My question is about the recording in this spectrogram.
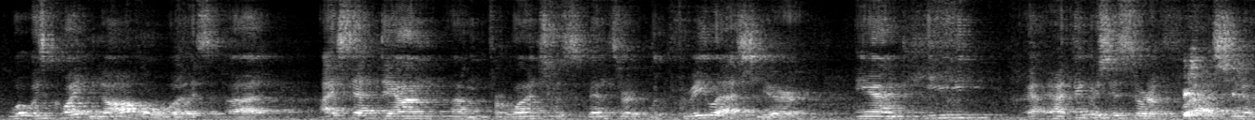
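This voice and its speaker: A man moderating a panel discussion on stage, explaining in long, winding sentences. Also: medium pitch. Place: stage of a large indoor hall with audience. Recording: echoey hall, distant and noisy.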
